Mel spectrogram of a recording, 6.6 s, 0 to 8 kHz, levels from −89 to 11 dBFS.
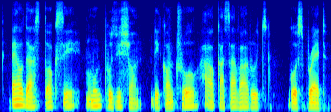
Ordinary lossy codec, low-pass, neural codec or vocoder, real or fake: none; none; codec, 16 kHz, 2 kbps, FunCodec, trained on Chinese and English, 25 frames a second; fake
